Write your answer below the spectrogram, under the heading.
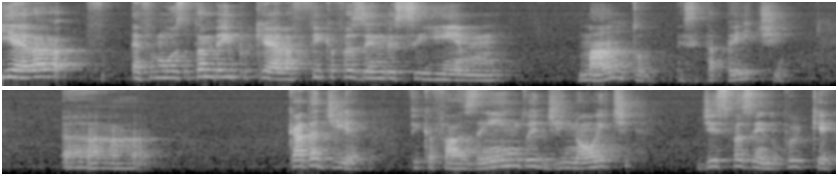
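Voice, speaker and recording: Against noticeable background noise and audible room echo, a woman with an Italian accent speaks at a fairly slow pace with long, frequent pauses, a medium pitch and lively intonation. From Italy. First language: Italian (speaking Portuguese). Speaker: literature workshop teacher. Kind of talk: lecture. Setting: at home. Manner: halting.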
